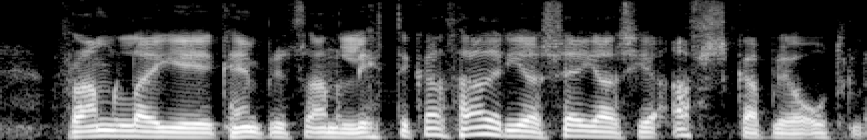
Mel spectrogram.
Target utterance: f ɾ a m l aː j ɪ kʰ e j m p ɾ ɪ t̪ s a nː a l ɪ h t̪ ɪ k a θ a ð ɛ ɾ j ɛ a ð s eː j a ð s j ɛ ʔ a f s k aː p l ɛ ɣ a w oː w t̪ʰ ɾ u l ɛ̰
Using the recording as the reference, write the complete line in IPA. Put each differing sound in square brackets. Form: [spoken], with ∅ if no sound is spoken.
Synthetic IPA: f ɾ a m l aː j ɪ kʰ e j m p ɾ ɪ t̪ s a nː a l ɪ h t̪ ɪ k a θ a ð ɛ ɾ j ɛ a ð s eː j a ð s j ɛ ʔ a f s k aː p l ɛ ɣ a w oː w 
